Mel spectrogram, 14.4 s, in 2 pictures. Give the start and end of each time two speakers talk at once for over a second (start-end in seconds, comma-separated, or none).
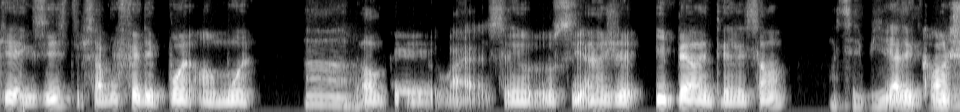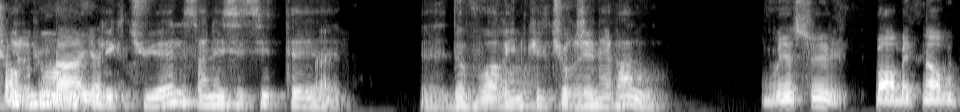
6.6-8.1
